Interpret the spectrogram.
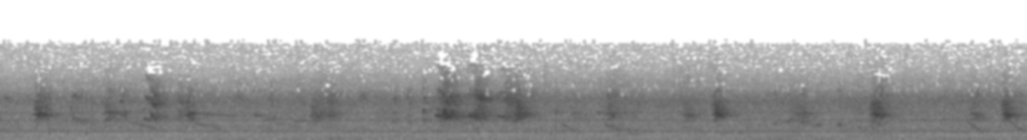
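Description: Small birds chirping in short, scattered notes, some falling in pitch, over a steady low hum.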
